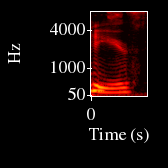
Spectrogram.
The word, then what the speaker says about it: Quay: Key sunglasses. Yeah. It's an Australian sunglass brand, and it's spelled Quay, but it's key.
